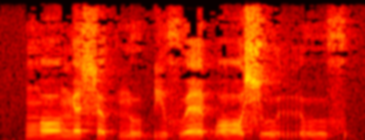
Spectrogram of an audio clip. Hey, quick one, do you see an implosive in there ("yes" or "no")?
yes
